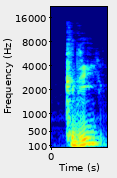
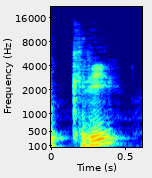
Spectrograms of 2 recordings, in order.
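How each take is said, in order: First: Kri with a tight I vowel; unstressed YE as I. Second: Kri sounded as kre, with the written E vowel. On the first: Teacher giving the spoken form, kri with an I. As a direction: close the vowel of kri to a plain I. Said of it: "se prononce kri parce qu'il n'est pas accentué". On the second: Teacher naming the written syllable, kri said as kre. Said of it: "le premier Y". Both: Shown as a demonstration.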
